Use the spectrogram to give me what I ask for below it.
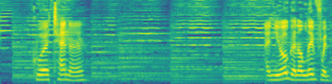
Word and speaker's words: Guertena: I'll be honest, I've never known how to pronounce the artist's name. I'm gonna say Guertena.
